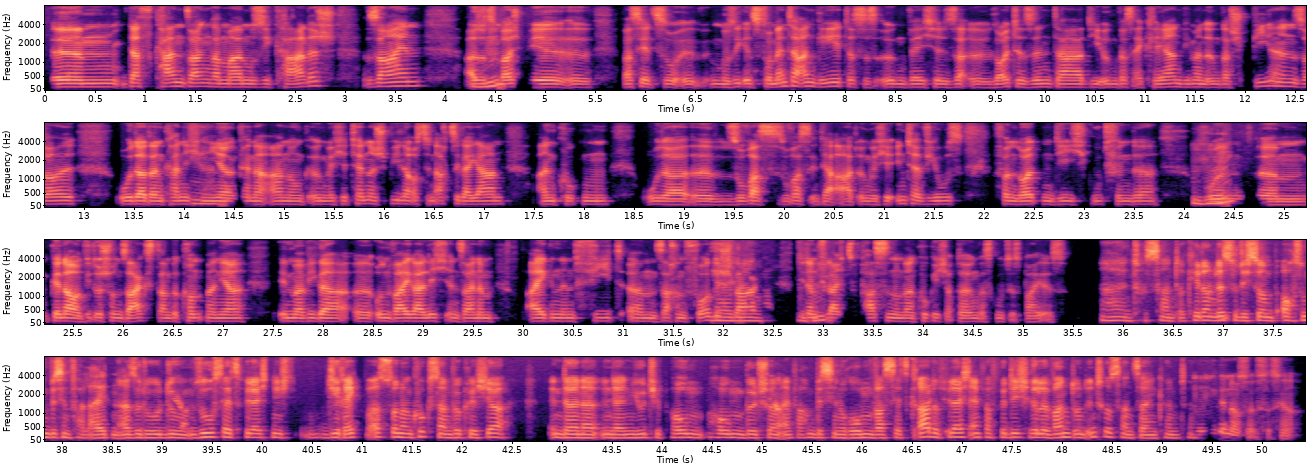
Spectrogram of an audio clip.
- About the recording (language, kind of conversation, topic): German, podcast, Wie hilft dir der Medienkonsum beim Stressabbau?
- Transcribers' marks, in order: other background noise; mechanical hum; distorted speech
